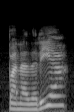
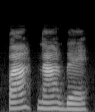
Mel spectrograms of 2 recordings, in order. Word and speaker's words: panadería: So the next word is bakery, la panadería, la panadería. I kind of add that little jump just so that you can associate that is the syllable emphasis.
